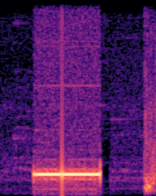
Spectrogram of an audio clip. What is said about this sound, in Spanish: se cortó la llamada.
